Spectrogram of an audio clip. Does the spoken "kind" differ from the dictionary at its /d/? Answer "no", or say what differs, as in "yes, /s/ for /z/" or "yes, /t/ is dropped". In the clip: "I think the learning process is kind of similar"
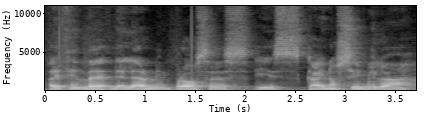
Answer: yes, /d/ is dropped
